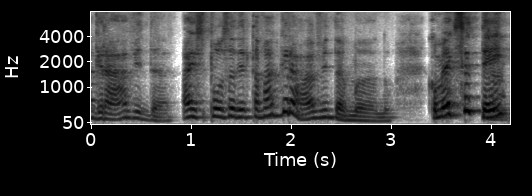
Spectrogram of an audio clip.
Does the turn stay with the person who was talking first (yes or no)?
yes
